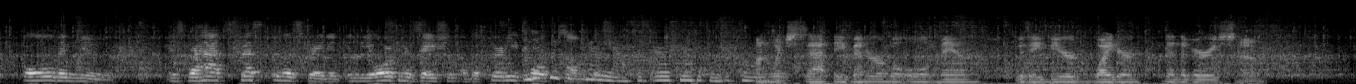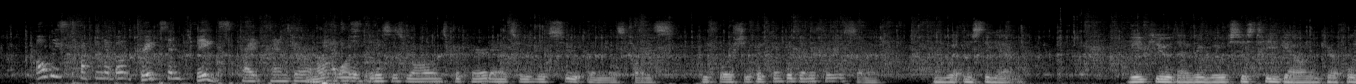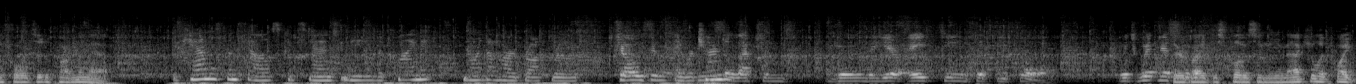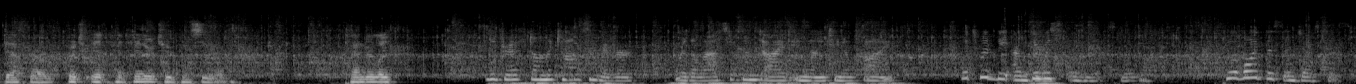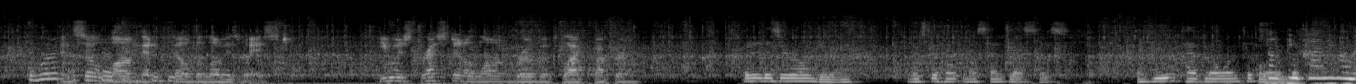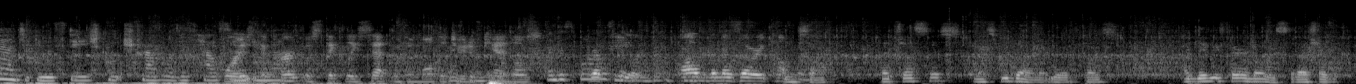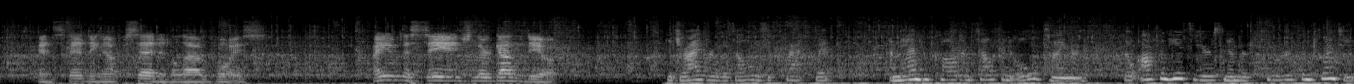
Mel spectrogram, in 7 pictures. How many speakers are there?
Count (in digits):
7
